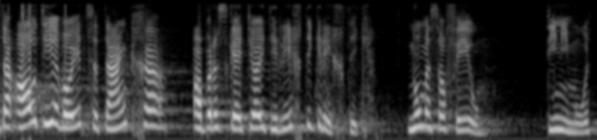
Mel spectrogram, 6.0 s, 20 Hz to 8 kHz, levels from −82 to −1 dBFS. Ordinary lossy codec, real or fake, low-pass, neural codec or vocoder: MP3, 64 kbps; real; 7.2 kHz; none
